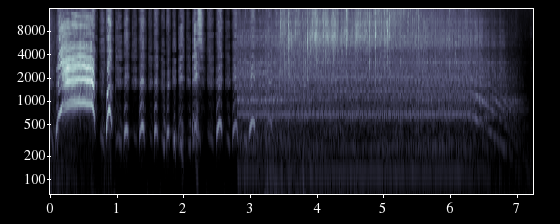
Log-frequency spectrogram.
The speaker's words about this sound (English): Uh, maybe, but not when it comes after enough screaming to break the sound barrier.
